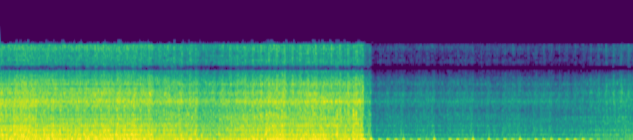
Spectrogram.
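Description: Scooter idling with a sharp, regular tick about three times a second over the engine beat; the clicking source is not identified.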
